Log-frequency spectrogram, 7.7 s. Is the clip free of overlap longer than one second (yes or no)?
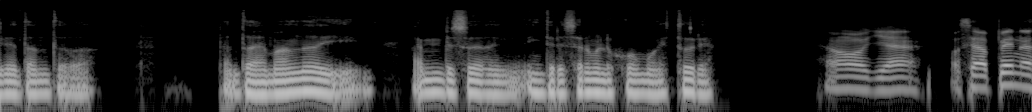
yes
